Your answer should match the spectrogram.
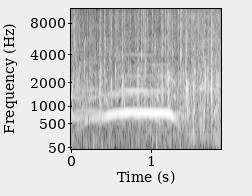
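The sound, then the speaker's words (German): An audience claps steadily throughout, a dense crackle of many hands, while a single long sustained whistle rises above it for about a second before the clapping carries on. “Wir sind heute die ein oder andere Extrameile gegangen, deswegen der Applaus tut einem gut.”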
